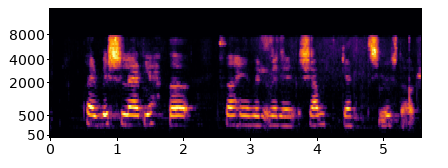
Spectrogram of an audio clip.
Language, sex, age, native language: Icelandic, female, 18-19, Icelandic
